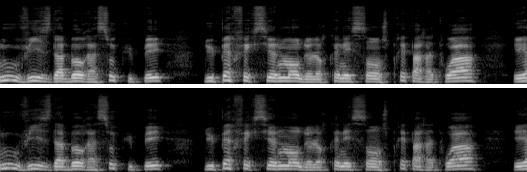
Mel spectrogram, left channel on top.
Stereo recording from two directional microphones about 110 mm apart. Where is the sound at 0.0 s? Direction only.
30° left (ahead or behind).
